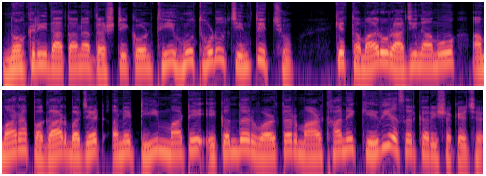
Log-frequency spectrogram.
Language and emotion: Gujarati, fearful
